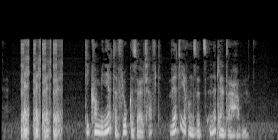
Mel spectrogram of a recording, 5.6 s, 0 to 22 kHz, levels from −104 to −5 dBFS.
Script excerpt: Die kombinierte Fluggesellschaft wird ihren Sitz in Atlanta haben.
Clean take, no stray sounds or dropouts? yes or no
no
